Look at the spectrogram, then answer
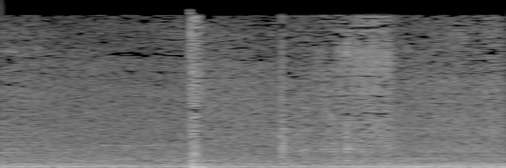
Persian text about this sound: کسرا سوار ماشین میشه و میره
